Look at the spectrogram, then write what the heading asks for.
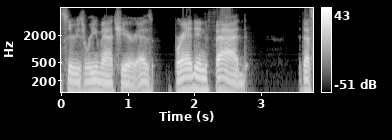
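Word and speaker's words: Pfaadt: seeing a World Series rematch here as Brandon fad that's how you pronounce his name he'll be going on the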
